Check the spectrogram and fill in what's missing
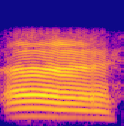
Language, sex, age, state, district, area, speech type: Tamil, male, 60+, Tamil Nadu, Perambalur, urban, conversation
